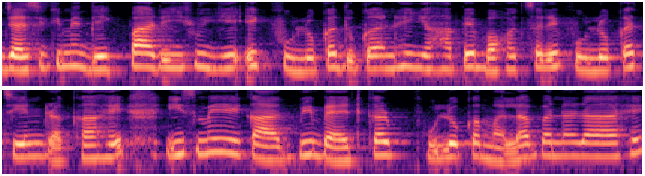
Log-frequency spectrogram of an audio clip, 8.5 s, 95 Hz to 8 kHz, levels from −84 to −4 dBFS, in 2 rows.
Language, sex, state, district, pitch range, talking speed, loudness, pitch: Hindi, female, Bihar, Katihar, 230-265 Hz, 240 wpm, -20 LUFS, 245 Hz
